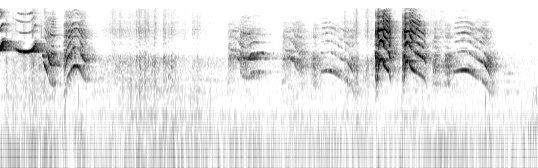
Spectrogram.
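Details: Yellow ringneck parakeet pairs kept in captivity at Mian Channu give loud, downward-sweeping screeches in uneven bursts, with rustling in the background.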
